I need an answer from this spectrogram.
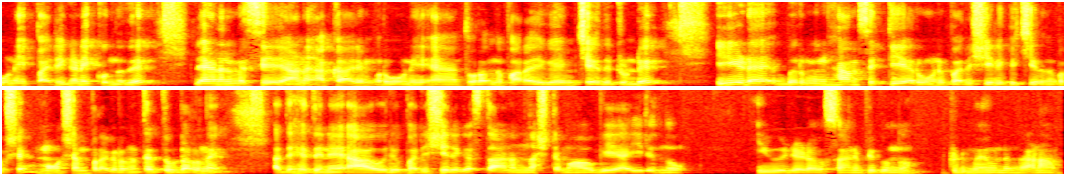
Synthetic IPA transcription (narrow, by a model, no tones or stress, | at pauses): uːɳipɐɾiɣɐɳikʲːunːɐðɨleːɳɐlmesijɐjaːɳɨʔɐkːaːɾjɐmruːɳit̪urɐnːɨpɐrɐjuɣɐjumt͡ɕe̞jt̪iʈːuɳɖɨijɽe̞birmiŋɦaːmsitːijeruːɳipɐɾiɕiːlipːit͡ɕːijɾunːupɐkʂe̞mo̞ːʂɐmprɐɣɐɽɐnɐt̪ːet̪uɽɐrnːɨɐd̪ːe̞ːɦɐt̪ːinɨʔaːo̞ɾupɐɾiɕiːlɐɣɐst̪ʰaːnɐmnɐʂʈɐmaːʋuɣɐjaːjiɾunːu | iːʋiːɽjɐjuɽeɐʋɐsaːnipːikʲːunːuʈːuɽimaːjuɳɖuŋka̰ːɳaːm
